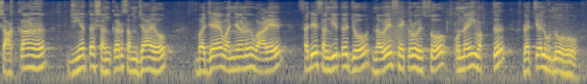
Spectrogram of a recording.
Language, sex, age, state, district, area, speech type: Sindhi, male, 30-45, Maharashtra, Thane, rural, read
